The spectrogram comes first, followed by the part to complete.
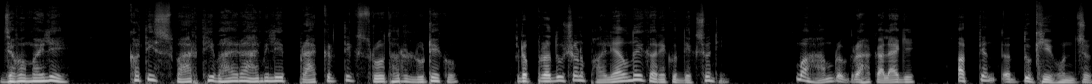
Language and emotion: Nepali, sad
